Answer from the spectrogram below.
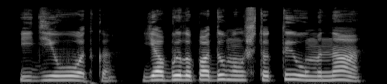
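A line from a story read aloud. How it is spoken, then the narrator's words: Through gritted teeth. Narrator (Russian): Процедил сквозь зубы колдун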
